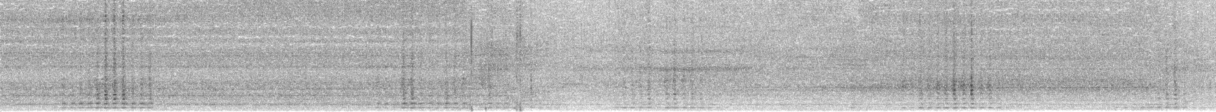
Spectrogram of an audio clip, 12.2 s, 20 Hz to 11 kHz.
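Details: 2000 Ford Taurus Vulcan: recurring squeaky chirp with a scrape underneath in uneven bursts, only when hot and only at idle, not when driving; cam synchronizer already replaced; owner suspects the transmission, source unconfirmed.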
